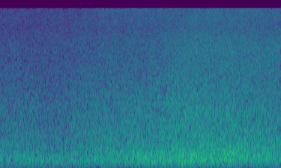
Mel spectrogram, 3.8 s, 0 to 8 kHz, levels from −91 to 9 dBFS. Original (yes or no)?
yes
